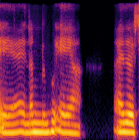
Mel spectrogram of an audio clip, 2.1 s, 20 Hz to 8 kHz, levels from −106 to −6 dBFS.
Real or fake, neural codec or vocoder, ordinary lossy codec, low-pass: fake; codec, 16 kHz, 2 kbps, X-Codec, HuBERT features, trained on general audio; none; 7.2 kHz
